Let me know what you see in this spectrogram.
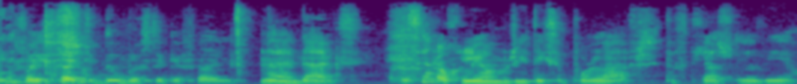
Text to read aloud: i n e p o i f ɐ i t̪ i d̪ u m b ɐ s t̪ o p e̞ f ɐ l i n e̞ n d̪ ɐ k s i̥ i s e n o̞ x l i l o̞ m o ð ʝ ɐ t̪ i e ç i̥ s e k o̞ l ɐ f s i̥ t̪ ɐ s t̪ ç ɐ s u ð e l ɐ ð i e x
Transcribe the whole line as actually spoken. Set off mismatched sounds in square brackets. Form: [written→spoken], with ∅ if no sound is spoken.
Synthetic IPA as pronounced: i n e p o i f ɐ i t̪ i d̪ u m b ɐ s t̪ o [p→c] e̞ f ɐ l i n e̞ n d̪ ɐ k s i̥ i s e n o̞ x l i [l→∅] o̞ m o [ð→z] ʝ ɐ t̪ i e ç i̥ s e [k→p] o̞ l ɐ f s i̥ t̪ ɐ [s→f] t̪ ç ɐ s u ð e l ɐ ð i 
